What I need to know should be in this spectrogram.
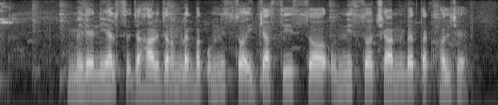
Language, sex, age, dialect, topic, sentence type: Magahi, male, 51-55, Northeastern/Surjapuri, banking, statement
